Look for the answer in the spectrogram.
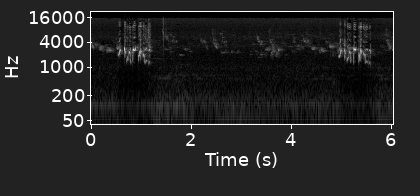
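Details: Raw, strong bulbul song with a heavy throat: two loud bursts of fast, tumbling chirps about four seconds apart, with sparse, faint, high twittering notes between them and a quiet low hum.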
